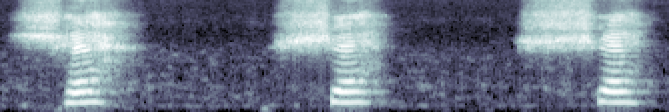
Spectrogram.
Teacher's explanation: So there's a combination of the sh sound and the v sound or u sound. So it's like you're combining a sh and a w sound together to get a sh, sh.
